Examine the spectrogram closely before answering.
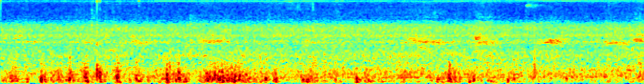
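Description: A train rumbles along the rails with rhythmic clacking.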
